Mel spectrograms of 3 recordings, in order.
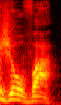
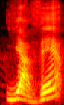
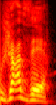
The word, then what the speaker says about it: Yavé: A melhor pronúncia, segundo vários especialistas, não seria Jeová, seria ou Yavé ou Javé. Essas seriam as melhores pronúncias.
